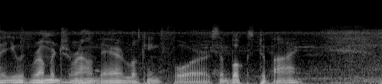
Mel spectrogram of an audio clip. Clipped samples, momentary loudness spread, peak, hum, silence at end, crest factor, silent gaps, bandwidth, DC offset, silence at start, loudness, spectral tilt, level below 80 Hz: under 0.1%; 13 LU; -10 dBFS; none; 0 s; 16 dB; none; 6.4 kHz; under 0.1%; 0 s; -28 LUFS; -8.5 dB/octave; -38 dBFS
